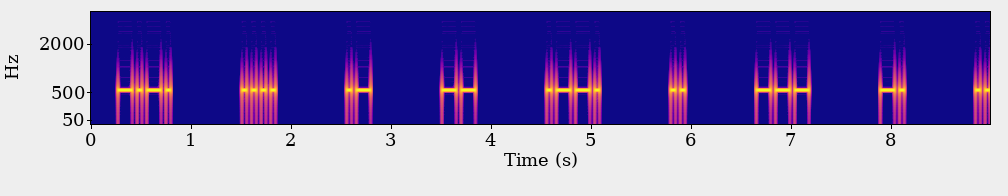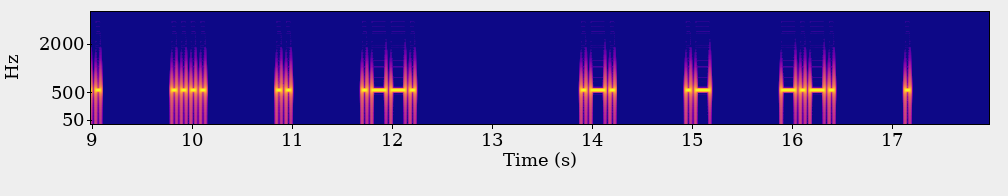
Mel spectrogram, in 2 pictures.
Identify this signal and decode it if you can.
Morse code, heard as a keyed tone, about 25 wpm, spaced as for 10 wpm, 550 Hz. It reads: CHAMPIONSHIP RACE
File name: podcast / News headlines-1x-25x10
